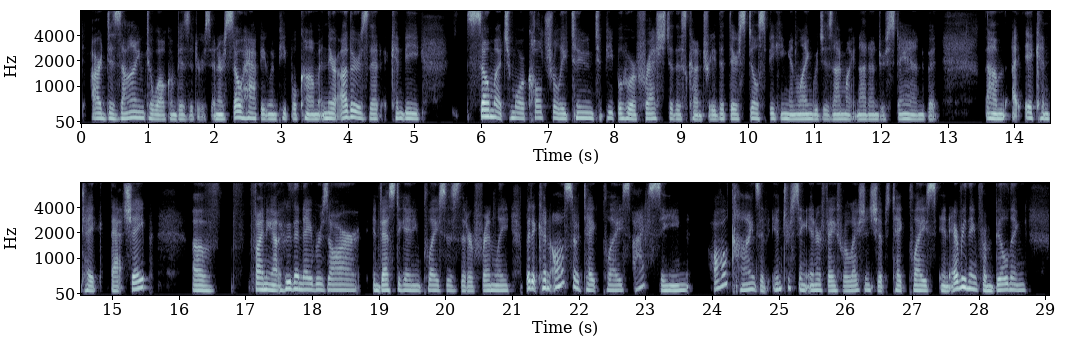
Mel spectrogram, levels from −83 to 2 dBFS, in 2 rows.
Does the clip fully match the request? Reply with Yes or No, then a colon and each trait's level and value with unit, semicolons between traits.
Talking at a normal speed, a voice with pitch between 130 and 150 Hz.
Yes: average, 165 wpm; low, 135 Hz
